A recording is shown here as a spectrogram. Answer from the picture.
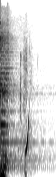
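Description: A water drop falls with a wet plop, followed by a clear rising plink as another drop lands, fairly quiet, then fades into silence. No voices.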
